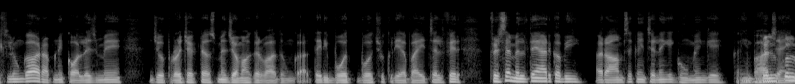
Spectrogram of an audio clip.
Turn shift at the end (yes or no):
yes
